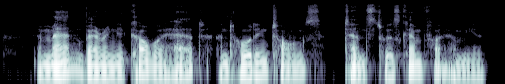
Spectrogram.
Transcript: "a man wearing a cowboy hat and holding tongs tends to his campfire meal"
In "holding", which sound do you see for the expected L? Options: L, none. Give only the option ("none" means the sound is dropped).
L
